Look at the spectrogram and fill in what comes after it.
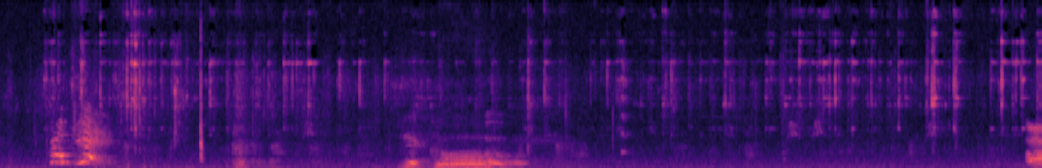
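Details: Pet dogs Jackson and Emi play with Emi's new squirrel-tail toy indoors. Short yelping bursts are followed by a longer whining, grumbling stretch near the middle. Scattered thumps and a person's voice are also heard.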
